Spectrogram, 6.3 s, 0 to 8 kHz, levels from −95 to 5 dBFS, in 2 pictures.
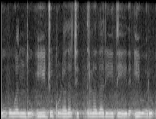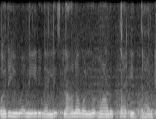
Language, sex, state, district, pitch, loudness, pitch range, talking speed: Kannada, female, Karnataka, Gulbarga, 215 Hz, -16 LUFS, 200-220 Hz, 125 wpm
